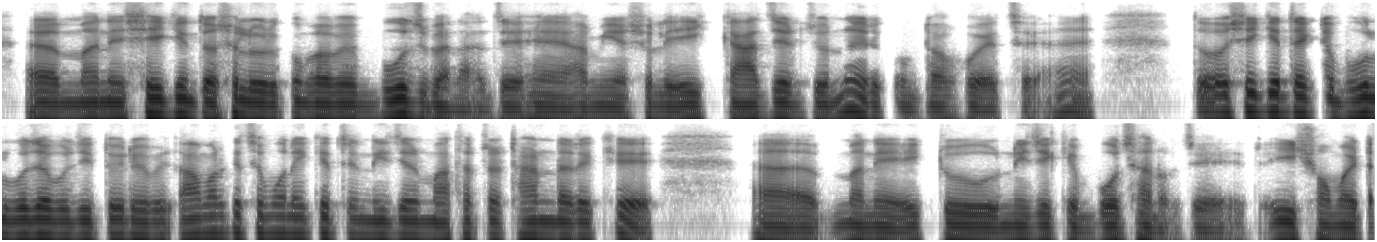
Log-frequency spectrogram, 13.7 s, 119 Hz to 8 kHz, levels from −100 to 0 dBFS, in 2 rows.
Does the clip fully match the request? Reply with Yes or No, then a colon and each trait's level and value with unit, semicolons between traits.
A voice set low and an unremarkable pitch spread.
Yes: low, 110 Hz; average, 3.8 semitones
